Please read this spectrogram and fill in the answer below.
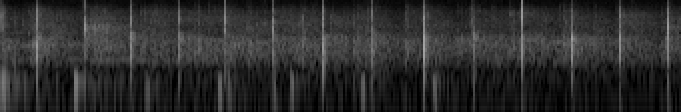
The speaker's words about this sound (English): Well, before you all have a seat, put your hands up in the air, and let's all clap to Jesus because of what he's done, because of a great celebration yesterday.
